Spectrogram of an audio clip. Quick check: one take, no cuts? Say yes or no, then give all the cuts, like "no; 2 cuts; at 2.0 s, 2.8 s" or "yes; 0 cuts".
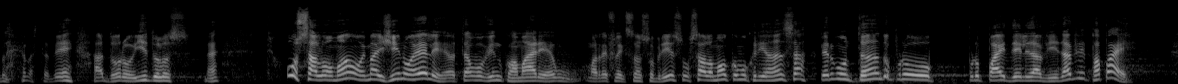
no; 1 cut; at 8.2 s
